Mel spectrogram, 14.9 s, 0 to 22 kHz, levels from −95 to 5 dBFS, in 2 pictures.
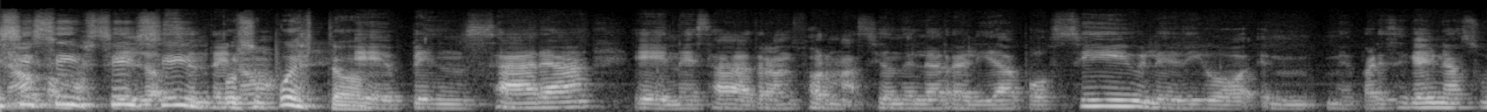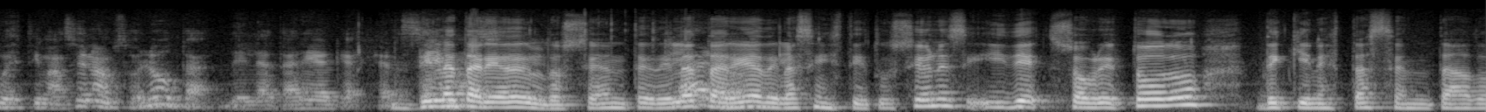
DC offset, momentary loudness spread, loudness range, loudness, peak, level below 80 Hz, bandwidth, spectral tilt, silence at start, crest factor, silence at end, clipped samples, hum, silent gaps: under 0.1%; 15 LU; 8 LU; -21 LUFS; -2 dBFS; -66 dBFS; 13.5 kHz; -5.5 dB/octave; 0 s; 18 dB; 0 s; under 0.1%; none; none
